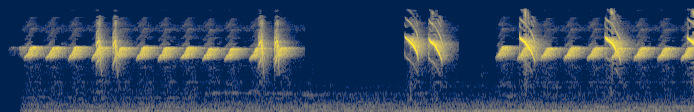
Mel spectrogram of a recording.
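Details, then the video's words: Captive Olive-backed tailorbird female, kept apart from her mate, calling him as he answers in a duet: a fast, even run of bright notes, about eight a second, cut by sharp, high downslurred chips, over faint low rumble. "prenjak lumut betina saling sahut dengan jantan"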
